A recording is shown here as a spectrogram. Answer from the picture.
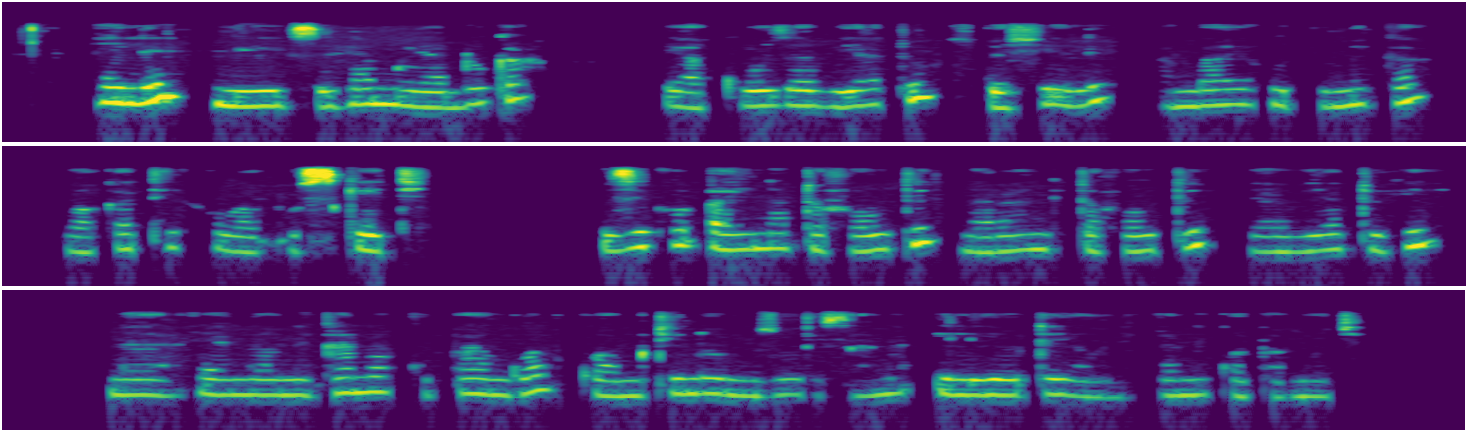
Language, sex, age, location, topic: Swahili, female, 36-49, Nakuru, finance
